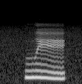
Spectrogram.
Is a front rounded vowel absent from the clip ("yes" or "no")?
no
